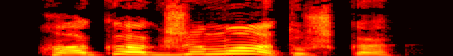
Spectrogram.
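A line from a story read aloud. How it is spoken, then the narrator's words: Offended retort. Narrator (Russian): обиженно вскинулся кузен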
